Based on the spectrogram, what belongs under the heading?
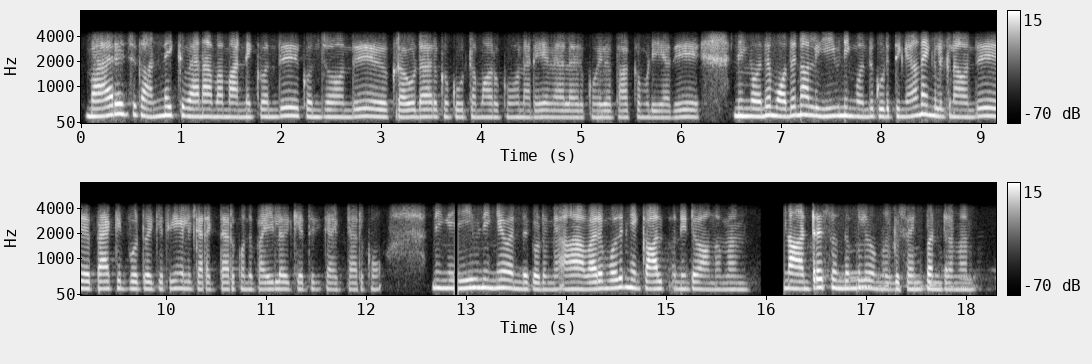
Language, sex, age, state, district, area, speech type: Tamil, female, 18-30, Tamil Nadu, Thanjavur, rural, conversation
